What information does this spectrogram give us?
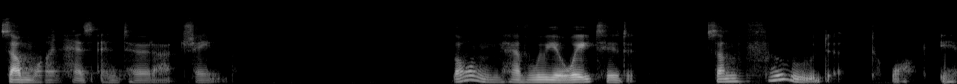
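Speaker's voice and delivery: rasping, hushed whispered voice. Narrating another voice the players suddenly hear, whispering raspy voice. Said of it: "it's like this whispering, raspy voice".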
